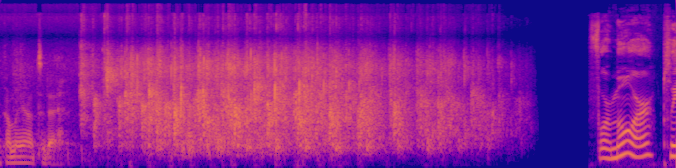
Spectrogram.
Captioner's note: applause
